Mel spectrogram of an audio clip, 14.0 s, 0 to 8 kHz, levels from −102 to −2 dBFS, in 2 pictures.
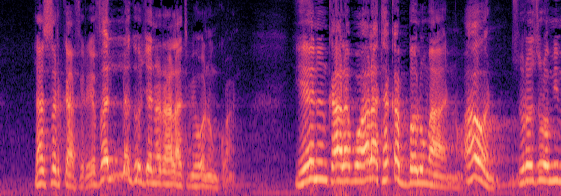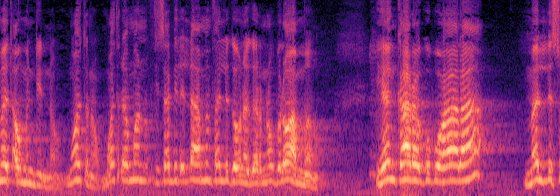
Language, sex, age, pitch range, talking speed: Amharic, male, 60-79, 205-240 Hz, 60 wpm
